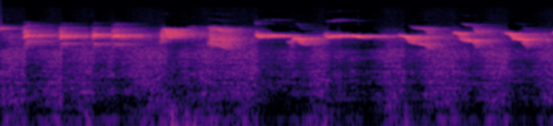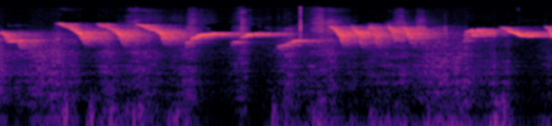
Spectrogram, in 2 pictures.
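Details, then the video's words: White-eye with canary phrases in its song, a national champion known for its loud voice: high, clipped whistles and slurred sweeps tumble together, then a burst of rapid falling notes. "Burung pleci suara gledek"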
